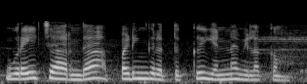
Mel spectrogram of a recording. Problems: background sounds at intervals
